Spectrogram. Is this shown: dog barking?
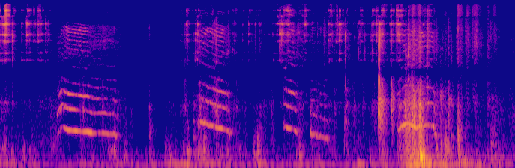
yes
